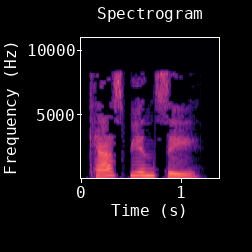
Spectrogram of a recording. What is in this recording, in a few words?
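"Caspian Sea", British English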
